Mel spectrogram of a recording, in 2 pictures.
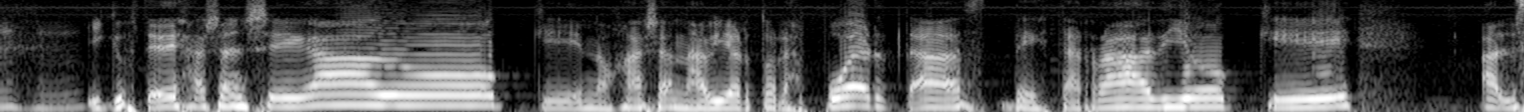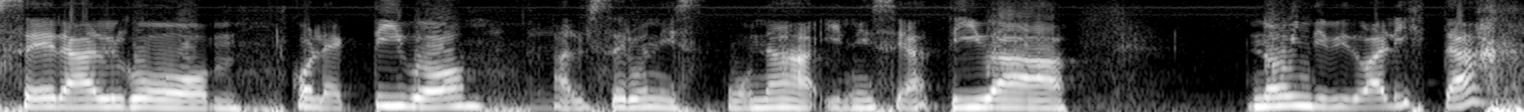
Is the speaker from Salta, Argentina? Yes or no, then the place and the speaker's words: no; Río Cuarto, Córdoba, Argentina; now in Cortaderas, Argentina; hace muy poquito tiempo que estamos aquí en Cortaderas y venimos de la ciudad de Río Cuarto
